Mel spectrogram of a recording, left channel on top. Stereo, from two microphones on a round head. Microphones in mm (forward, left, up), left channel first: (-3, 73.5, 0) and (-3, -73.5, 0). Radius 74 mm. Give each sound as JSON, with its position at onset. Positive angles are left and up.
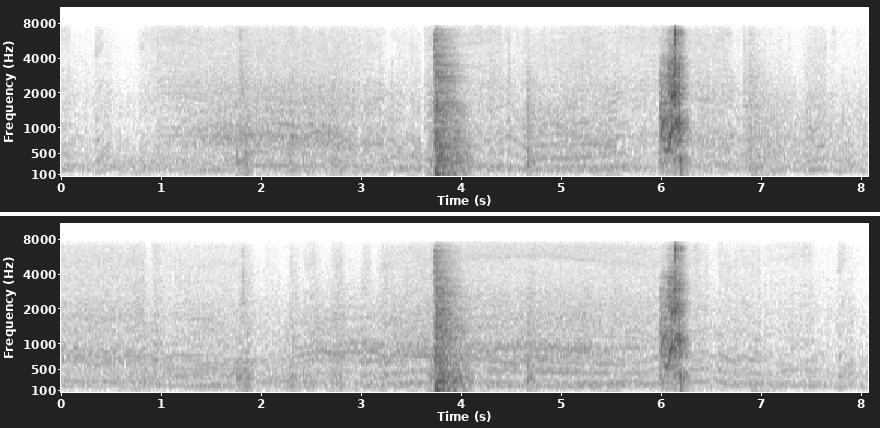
{"t": 1.7, "sound": "footsteps", "side_deg": 60, "distance_m": 6.5}
{"t": 3.7, "sound": "a door slam", "side_deg": 15, "distance_m": 5.0}
{"t": 6.0, "sound": "a zipper", "side_deg": 25, "distance_m": 1.2}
